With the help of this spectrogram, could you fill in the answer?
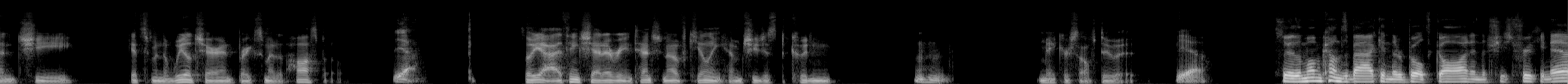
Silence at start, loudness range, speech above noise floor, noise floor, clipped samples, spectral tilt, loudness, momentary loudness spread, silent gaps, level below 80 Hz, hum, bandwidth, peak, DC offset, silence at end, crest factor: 0 s; 13 LU; 59 dB; -80 dBFS; under 0.1%; -7.5 dB/octave; -23 LUFS; 16 LU; none; -50 dBFS; none; 12 kHz; -4 dBFS; under 0.1%; 0 s; 20 dB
